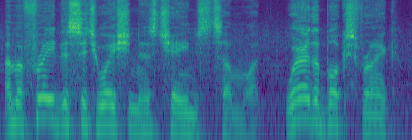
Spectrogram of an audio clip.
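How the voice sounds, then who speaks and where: An actor playing a loyal, plain-spoken American gangster in a video game, terse and tough. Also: male voice, on the high side, very animated, moderate pace, slight background noise. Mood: troubled, confronting. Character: loyal young mob enforcer, dutiful, plain-spoken tough. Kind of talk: dramatic video game voice acting. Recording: music behind the voice. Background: background music.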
